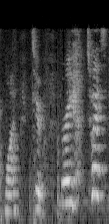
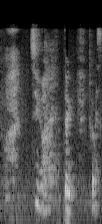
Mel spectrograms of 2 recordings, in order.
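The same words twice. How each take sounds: First: Said in the usual way. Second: Breathy whisper, counting reps. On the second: Shown as a demonstration. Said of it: "Okay, I'll stop".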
